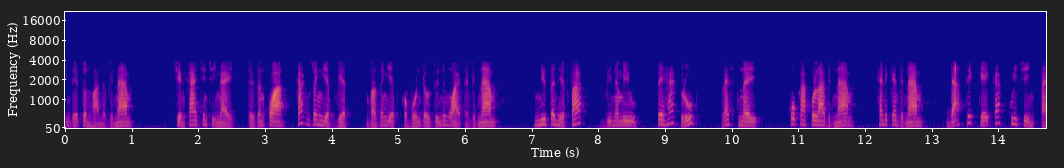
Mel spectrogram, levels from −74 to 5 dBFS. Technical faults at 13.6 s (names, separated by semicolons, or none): none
